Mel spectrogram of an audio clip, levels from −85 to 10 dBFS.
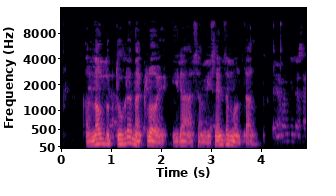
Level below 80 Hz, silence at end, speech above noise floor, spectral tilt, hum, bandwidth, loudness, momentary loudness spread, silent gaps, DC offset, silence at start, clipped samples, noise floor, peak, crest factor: -58 dBFS; 0 s; 20 dB; -7 dB/octave; none; 11.5 kHz; -27 LUFS; 20 LU; none; under 0.1%; 0.5 s; under 0.1%; -47 dBFS; -8 dBFS; 20 dB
